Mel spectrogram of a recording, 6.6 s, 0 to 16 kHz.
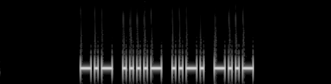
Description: Morse code, heard as a keyed tone, about 20 wpm, 700 Hz. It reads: K4FX
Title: Speed Racing - USA 1x2 Call Signs 17wpm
